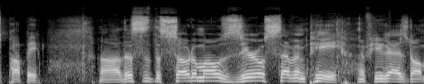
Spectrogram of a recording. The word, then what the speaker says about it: Sotomo: It is pronounced Sodimo.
